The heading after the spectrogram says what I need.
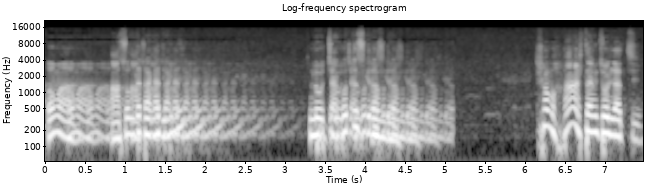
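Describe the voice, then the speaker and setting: High-voiced man, singing and coaxing. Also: dark tone. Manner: affectionate, coaxing, teasing, drawn-out singing. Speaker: devotional street singer. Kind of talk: sung devotional songs and coaxing banter.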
